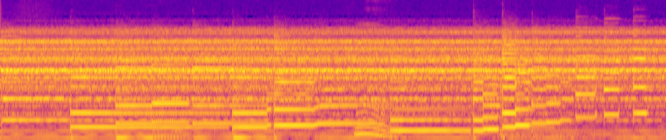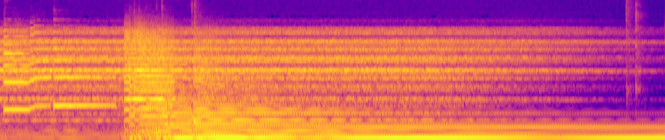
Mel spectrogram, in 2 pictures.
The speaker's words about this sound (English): So you can do kind of a uh, make pad sounds with it right by diming the depth, and when you turn it off, it's just going to sit there and so, keep doing that.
